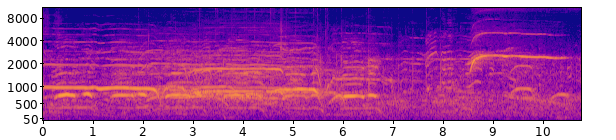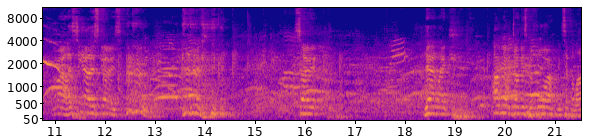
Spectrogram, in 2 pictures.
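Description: An electric guitar plays through loudspeakers in a large hall.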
